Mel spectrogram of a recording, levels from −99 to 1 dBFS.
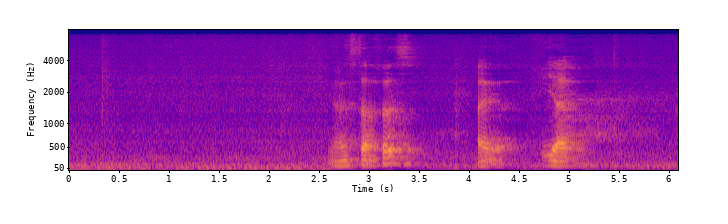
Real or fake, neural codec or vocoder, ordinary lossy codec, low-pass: fake; codec, 16 kHz, 0.8 kbps, ZipCodec; none; 7.2 kHz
